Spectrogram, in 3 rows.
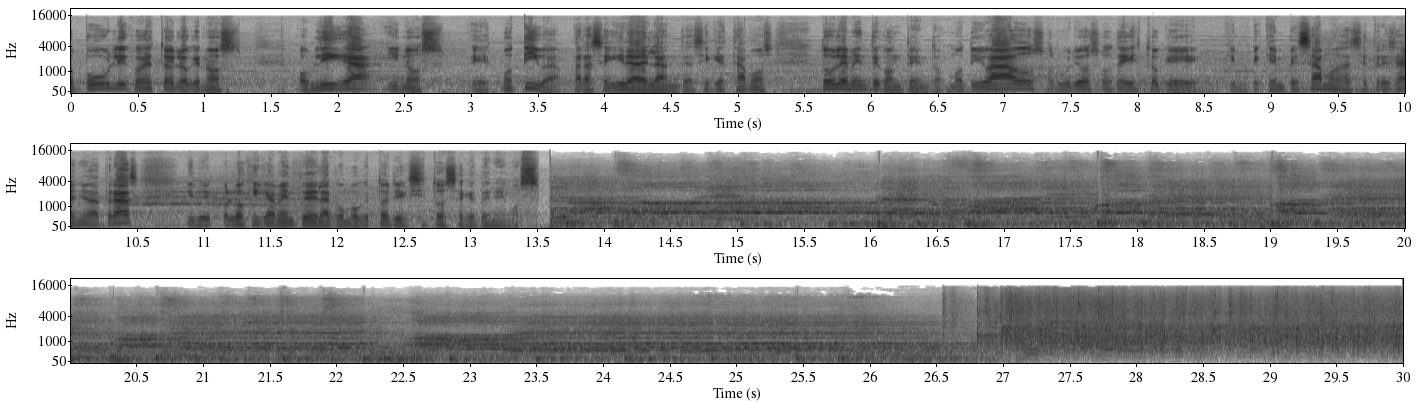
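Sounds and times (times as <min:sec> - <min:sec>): choir singing: 0:13.6 - 0:27.4
applause: 0:26.6 - 0:30.0.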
